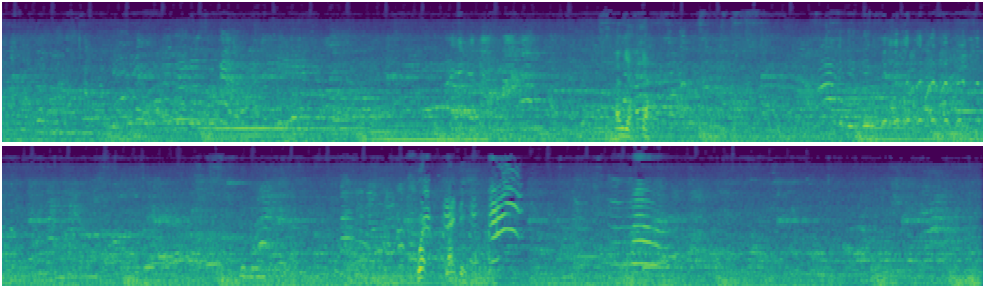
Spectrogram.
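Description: Many children and adults chatter in a busy, echoing hall.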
